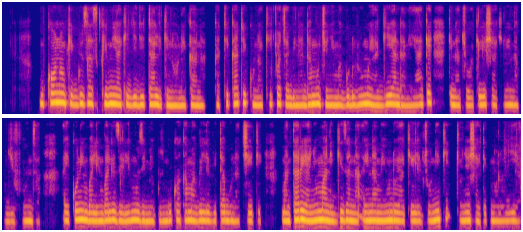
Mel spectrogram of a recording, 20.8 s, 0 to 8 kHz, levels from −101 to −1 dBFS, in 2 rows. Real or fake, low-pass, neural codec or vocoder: real; 7.2 kHz; none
